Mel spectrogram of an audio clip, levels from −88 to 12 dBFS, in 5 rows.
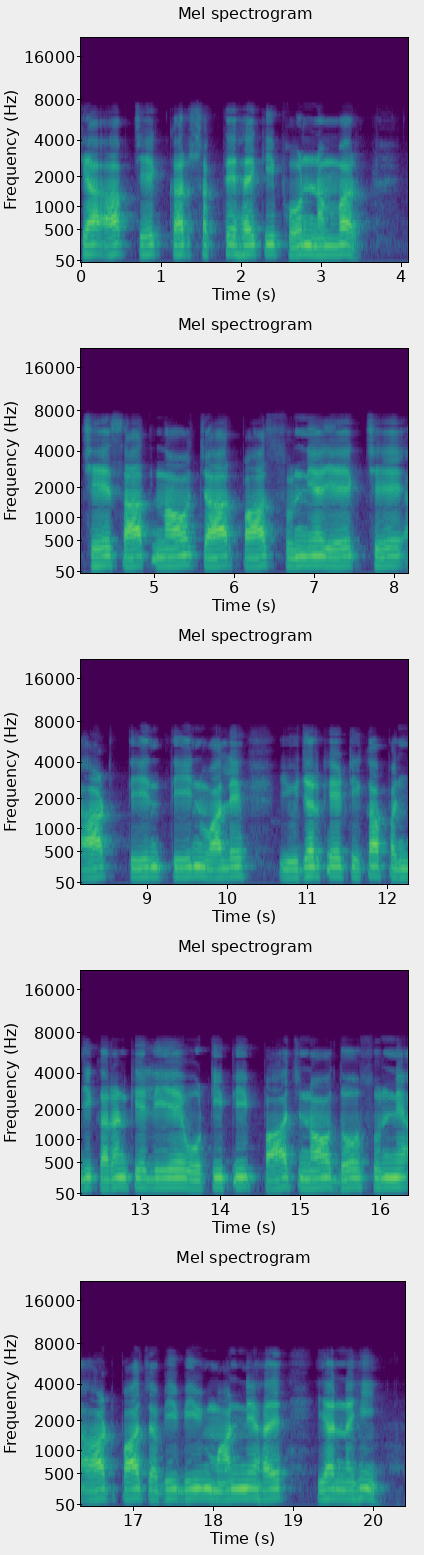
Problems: none marked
